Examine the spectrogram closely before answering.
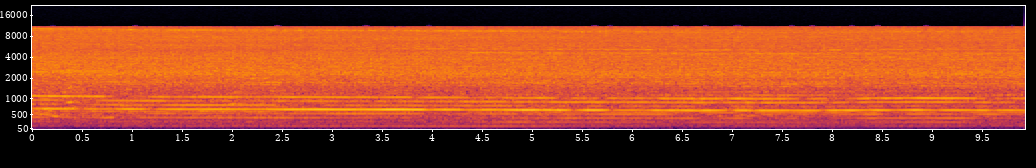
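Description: Machine motor running steadily: a whine of several steady tones over an even hiss.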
